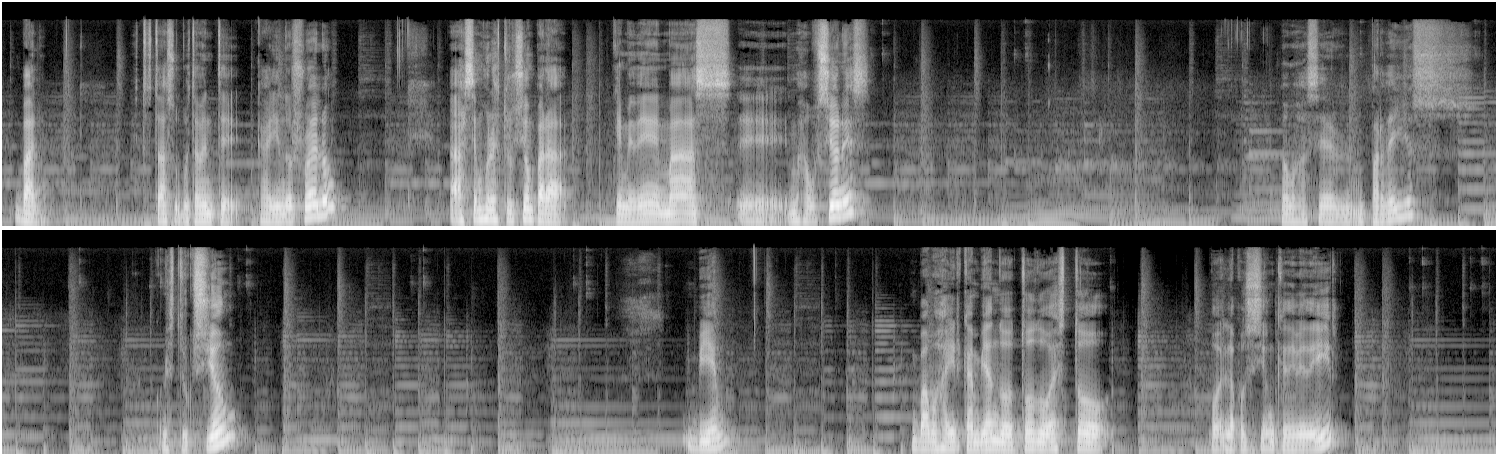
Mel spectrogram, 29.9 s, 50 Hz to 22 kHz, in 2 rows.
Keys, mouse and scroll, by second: 5.0 e, 9.0 e, 12.6 e, 13.8 e, 14.9 e, 15.9 e, 16.7 e, 18.2 e, 19.4 e, 21.1-21.6 scroll down 2, 21.6 middle click, 22.8-23.1 scroll up 1, 23.2 middle click, 26.0 right click, 26.5 shift+right click.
